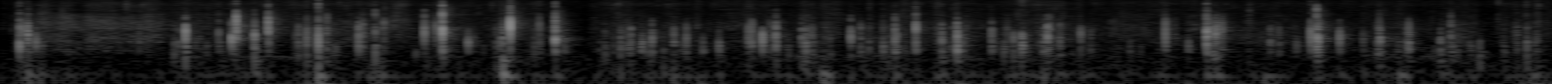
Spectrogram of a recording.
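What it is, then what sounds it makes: Woven fibre bath mitt in plastic packet. Fingertips and nails scratch the textured surface of a flat bath mitt of coarse woven natural fibre, sealed in a thin printed plastic packet lying sideways on a table. Quiet, dense crinkling and scratching comes through the plastic, with sharp, bright ticks and rustles in an uneven stream.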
